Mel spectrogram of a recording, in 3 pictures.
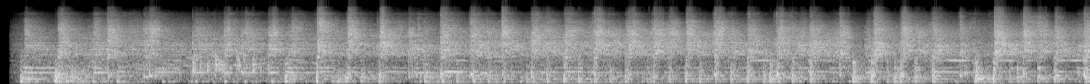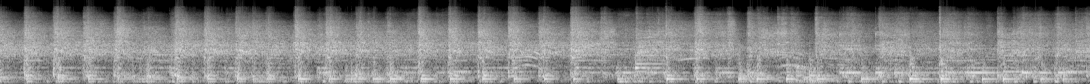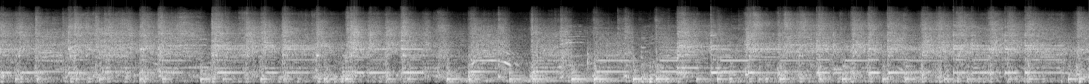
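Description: Lion dance percussion: a big drum with crashing cymbals and gong, beaten in a fast, steady rhythm, with the ringing of the metal instruments held underneath.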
